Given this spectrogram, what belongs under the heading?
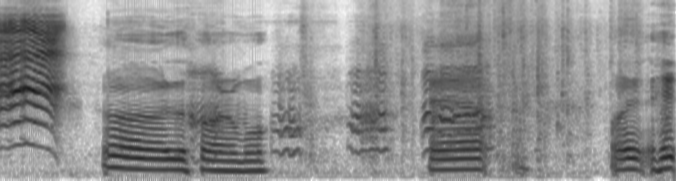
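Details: Infant girl with hiccups crying: fussy cries and whimpers in short voiced bursts with brief pauses, in a small room; infant cry.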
